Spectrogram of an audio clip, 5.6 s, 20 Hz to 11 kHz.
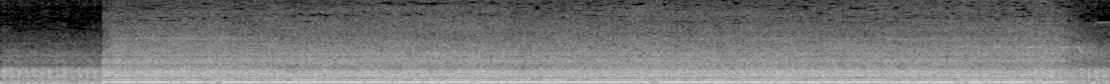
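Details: Scania L113CRL bus idling: loud steady hiss with a clear tone near 300 Hz lasting about five seconds, sounds like an air release, cause unknown; recorded on a phone.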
